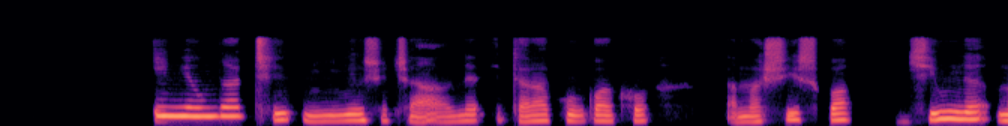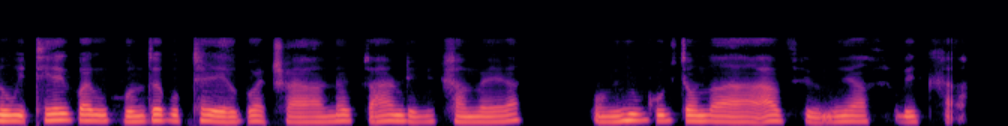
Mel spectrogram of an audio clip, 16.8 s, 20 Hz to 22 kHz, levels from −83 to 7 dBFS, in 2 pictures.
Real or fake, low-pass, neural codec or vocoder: fake; 7.2 kHz; codec, 16 kHz, 0.5 kbps, FunCodec, trained on Chinese and English, 25 frames a second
